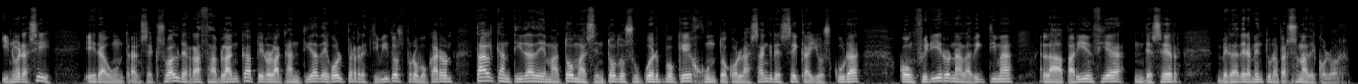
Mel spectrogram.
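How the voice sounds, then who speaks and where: A man's voice: medium pitch, fairly quick, no room sound, clean studio sound. A man hosting a podcast with scripted documentary narration.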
